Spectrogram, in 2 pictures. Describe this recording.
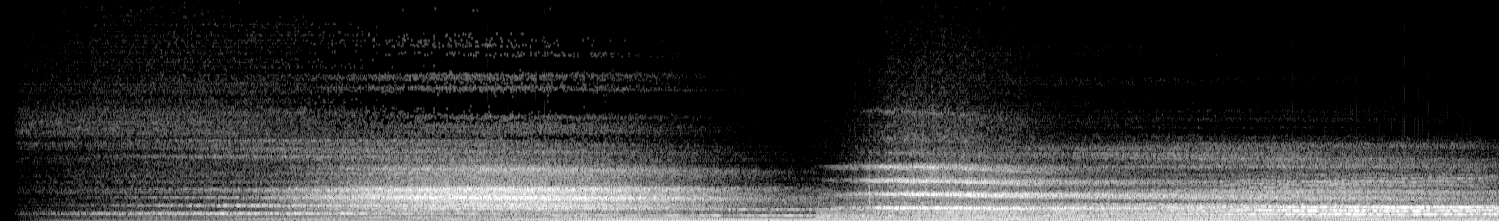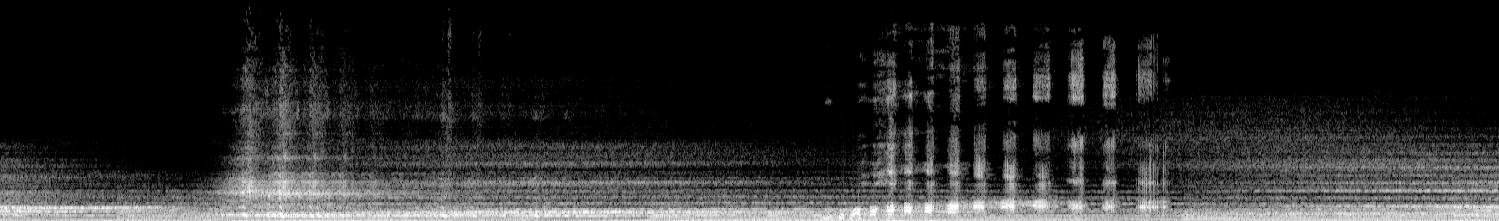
Music > Multiple instruments
Horror scary soundtrack
Alien, Ambient, Dark, fear, Sci-Fi, Scream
